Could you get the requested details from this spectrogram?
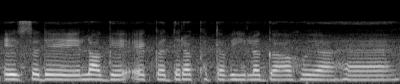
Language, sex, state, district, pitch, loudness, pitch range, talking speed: Punjabi, female, Punjab, Kapurthala, 220 Hz, -16 LUFS, 215-230 Hz, 120 wpm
